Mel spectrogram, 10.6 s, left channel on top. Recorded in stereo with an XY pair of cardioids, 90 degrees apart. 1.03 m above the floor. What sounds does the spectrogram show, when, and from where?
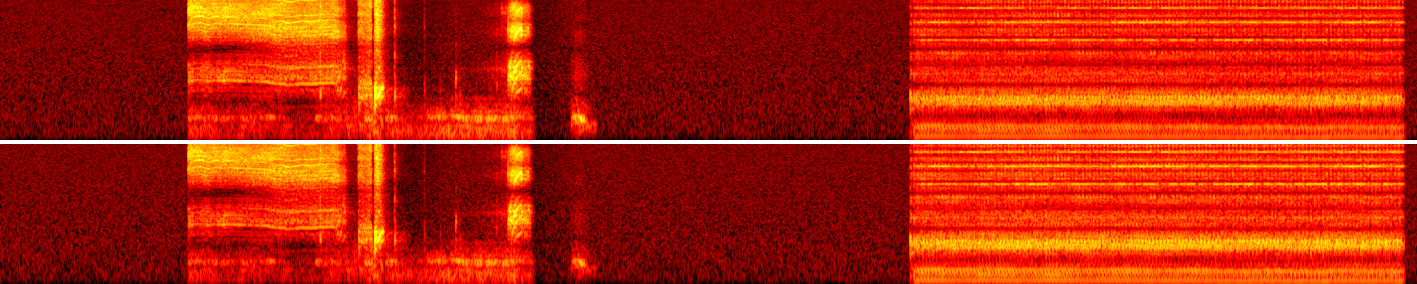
1.4 s a camera shutter: 20° left
4.3 s a whoosh: 55° left
6.8 s an alarm clock: 25° right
